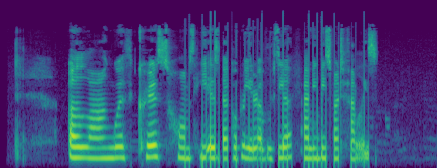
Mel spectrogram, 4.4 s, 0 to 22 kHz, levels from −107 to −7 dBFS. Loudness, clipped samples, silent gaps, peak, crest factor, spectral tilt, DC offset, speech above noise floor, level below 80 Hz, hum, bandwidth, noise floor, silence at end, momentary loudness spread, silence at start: -27 LUFS; under 0.1%; none; -6 dBFS; 20 dB; -4 dB/octave; under 0.1%; 33 dB; -62 dBFS; none; 12.5 kHz; -59 dBFS; 0.6 s; 9 LU; 0.15 s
